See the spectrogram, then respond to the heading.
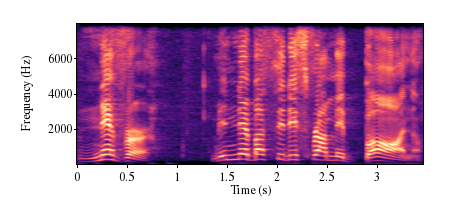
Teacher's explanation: so the v is replaced with the b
